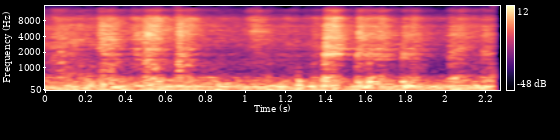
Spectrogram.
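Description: The Jaffar Express passenger train rolls along the rails with a loud, steady rumble heard from close by, with a rhythmic clatter of wheels over track joints and no talk.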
